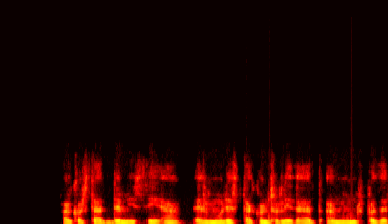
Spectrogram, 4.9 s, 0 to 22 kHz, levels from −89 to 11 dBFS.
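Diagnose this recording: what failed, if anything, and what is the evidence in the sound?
Network and jitter buffer stage: a short stall from a late packet. Just after "el mur", from 3.01 to 3.06 s, the speech holds for about 29 ms with a faint buzz or dip. The buffer ran dry and the decoder stretched the last sound. Nothing was lost. Playback simply resumed 29 ms later.

Network stage, with concealment in the decoder: short concealed packet loss at 3.36 to 3.40 s and 4.38 to 4.42 s. Each gap is a brief smear or wobble. About 20 ms of speech never arrived each time. The decoder extended the preceding sound to cover the hole, then crossfaded back into real audio.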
